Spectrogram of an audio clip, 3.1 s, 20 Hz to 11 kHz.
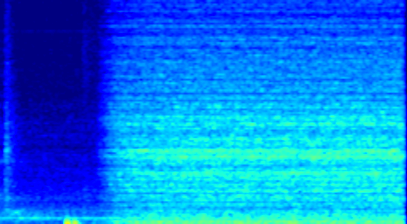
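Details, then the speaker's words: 1974 Hacker Super Sovereign RP75-MB transistor radio under restoration, on bench supply drawing 0.03 A: click at switch-on, then steady even FM interstation hiss with no crackle or hum; FM section working normally. "and it's making the appropriate noises on FM, and yeah, it's only drawing 0.03 of an amp, so fairly efficient."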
